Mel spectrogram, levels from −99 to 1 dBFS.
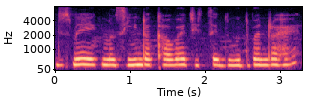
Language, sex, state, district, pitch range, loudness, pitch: Hindi, female, Jharkhand, Palamu, 255-270 Hz, -12 LUFS, 260 Hz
